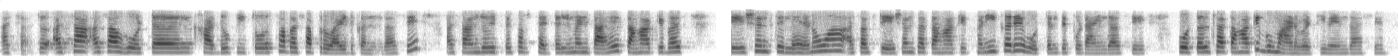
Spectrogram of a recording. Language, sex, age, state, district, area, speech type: Sindhi, female, 18-30, Uttar Pradesh, Lucknow, rural, conversation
